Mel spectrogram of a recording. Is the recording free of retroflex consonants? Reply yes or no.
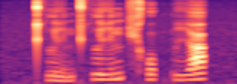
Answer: yes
